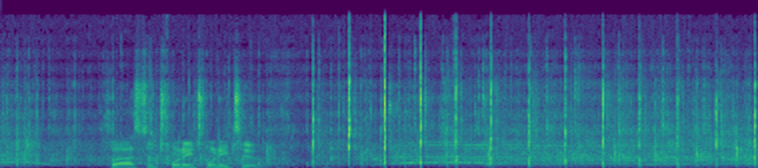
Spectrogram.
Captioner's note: audience applauding; prolonged applause rings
